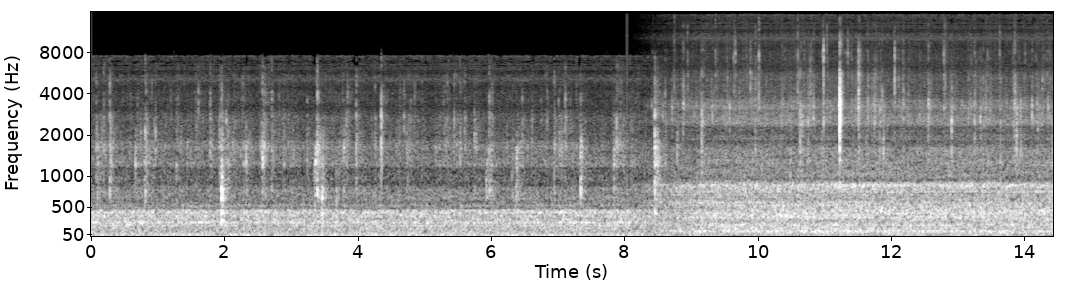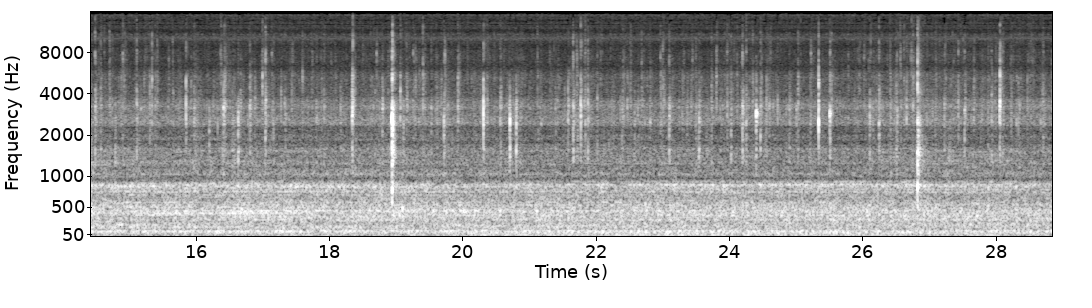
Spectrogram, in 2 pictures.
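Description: Underwater ambient sound picked up by a submerged camera: a steady low rush with scattered sharp clicks and ticks, a few of them louder.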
